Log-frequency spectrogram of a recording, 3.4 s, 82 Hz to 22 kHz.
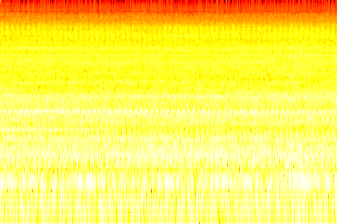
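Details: Mercedes CLA 250 Sport, code P030485 cylinder 4 misfire detected: lumpy, uneven idle with irregular stumbles; engine misfire at idle.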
